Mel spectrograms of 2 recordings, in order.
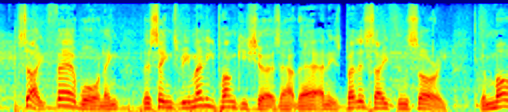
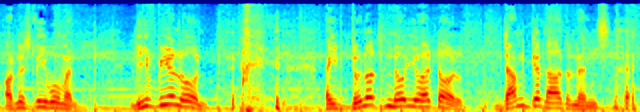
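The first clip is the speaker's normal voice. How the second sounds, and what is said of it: Put-on East Indian accent. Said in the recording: “this next part must be done in an East Indian accent.”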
